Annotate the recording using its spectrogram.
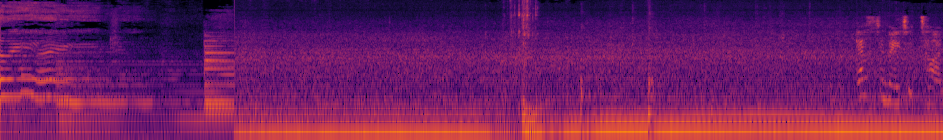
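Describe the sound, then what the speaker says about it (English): A car creeps through slow road traffic, its engine a steady low rumble heard from inside the car. Brief melodic sounds at the start give way to a constant hum, with a short louder bump midway. "Traffic slow up at the same spot every time."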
